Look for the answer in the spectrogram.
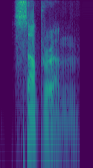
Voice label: "suprÈme", British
